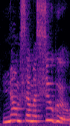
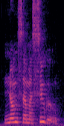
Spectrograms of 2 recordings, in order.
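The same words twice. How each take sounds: First: The name is shouted loudly. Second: The name is said quietly.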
